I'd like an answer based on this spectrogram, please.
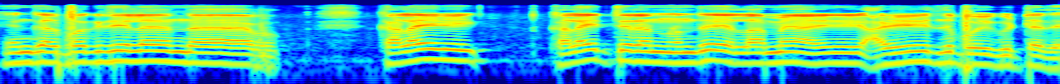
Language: Tamil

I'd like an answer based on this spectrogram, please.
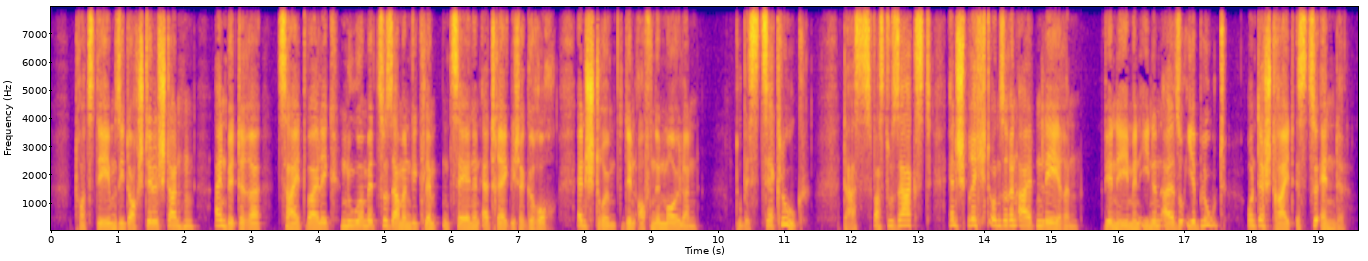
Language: German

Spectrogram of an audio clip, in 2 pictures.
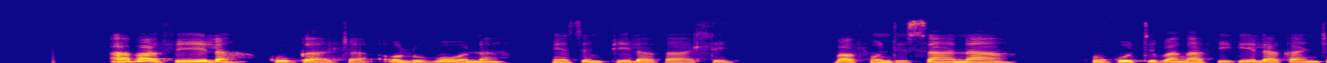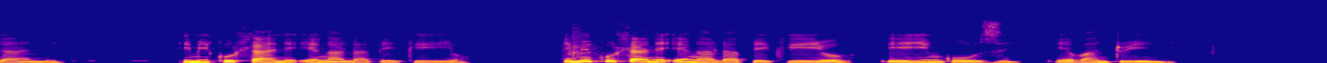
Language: North Ndebele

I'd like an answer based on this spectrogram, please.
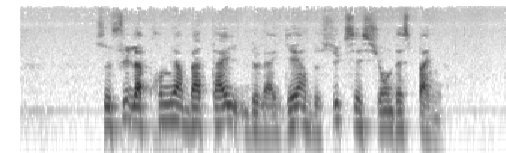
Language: French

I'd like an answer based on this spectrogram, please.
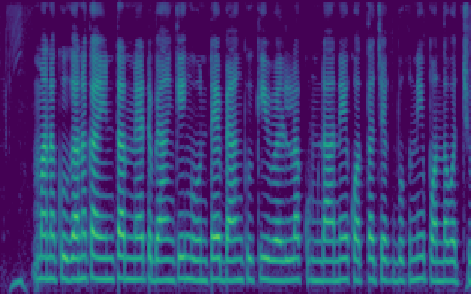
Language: Telugu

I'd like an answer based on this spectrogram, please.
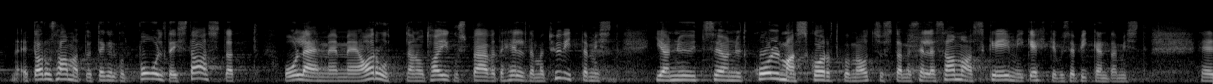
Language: Estonian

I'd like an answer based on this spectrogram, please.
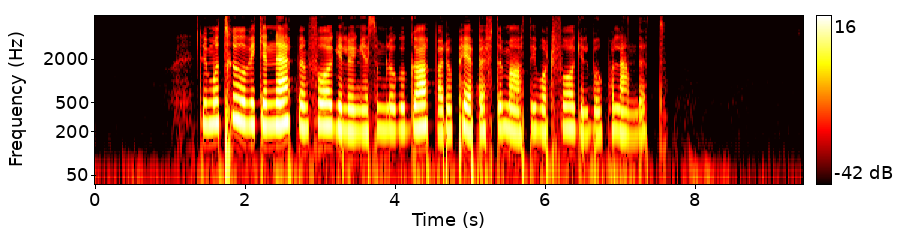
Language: Swedish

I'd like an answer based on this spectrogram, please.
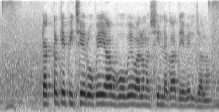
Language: Bhojpuri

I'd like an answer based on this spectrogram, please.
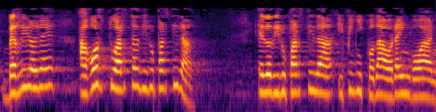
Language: Basque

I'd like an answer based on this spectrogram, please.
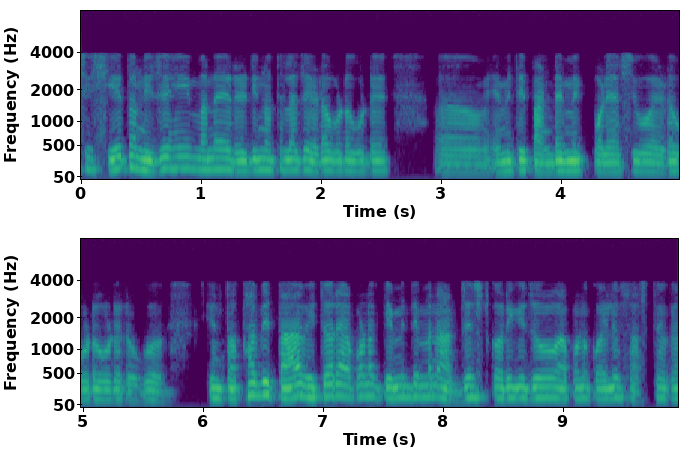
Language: Odia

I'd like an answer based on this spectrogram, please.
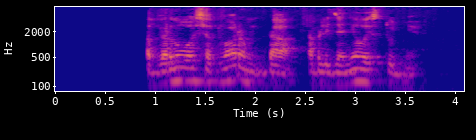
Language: Belarusian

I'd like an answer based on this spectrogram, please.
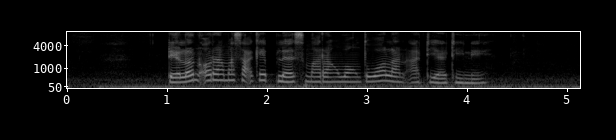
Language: Javanese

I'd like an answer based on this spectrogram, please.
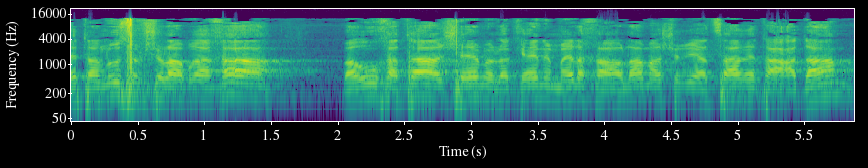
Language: Hebrew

